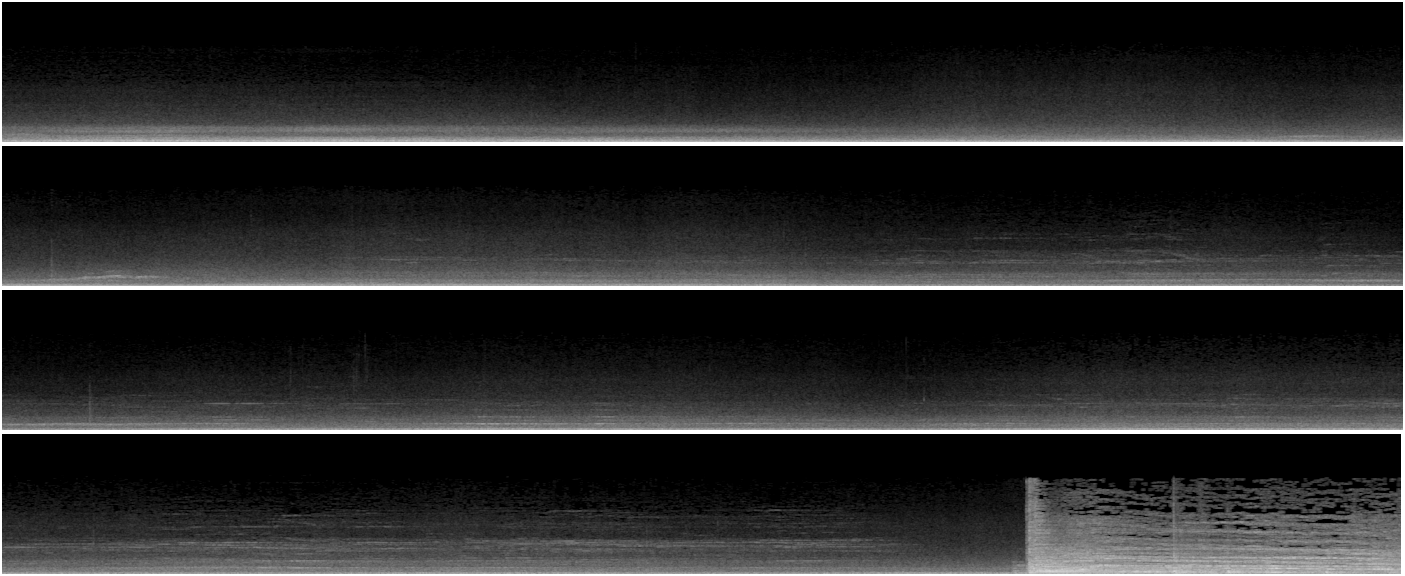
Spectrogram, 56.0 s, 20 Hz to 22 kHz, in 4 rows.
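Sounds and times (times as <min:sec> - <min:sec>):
low rumbling drone: 0:00.0 - 0:22.3, 0:52.2 - 0:56.0
faint wavering high tones: 0:04.6 - 0:21.7, 0:52.2 - 0:56.0.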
